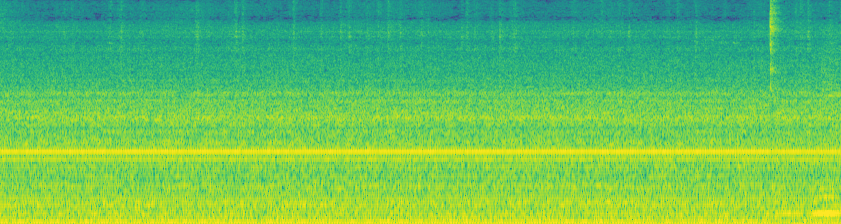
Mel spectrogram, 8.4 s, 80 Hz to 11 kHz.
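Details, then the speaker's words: Olsen Ultramax HDS 90M furnace after replacing the induced draft fan motor that had bad bearings: as the fan limit switch (high limit about 220, fan point about 95–100) reaches temperature, the blower kicks on with even, low rush, steady hum, faint high tone, no scraping; normal operation. "And our fan kicked on."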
